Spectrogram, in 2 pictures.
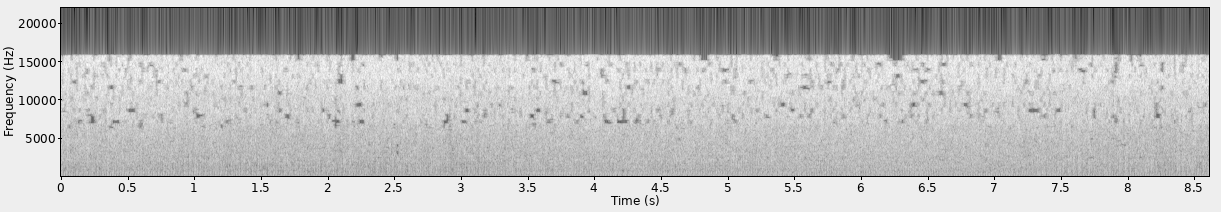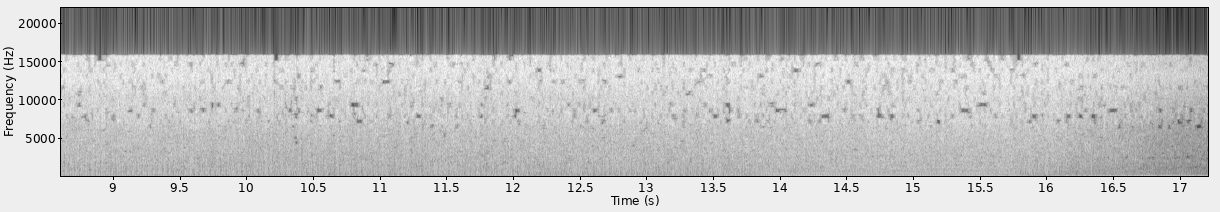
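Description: Water sprays and churns behind a speeding boat.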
